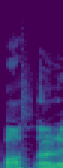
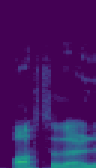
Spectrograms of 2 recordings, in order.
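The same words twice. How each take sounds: First: It is said with a Spanish accent. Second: It is said with an English accent.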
